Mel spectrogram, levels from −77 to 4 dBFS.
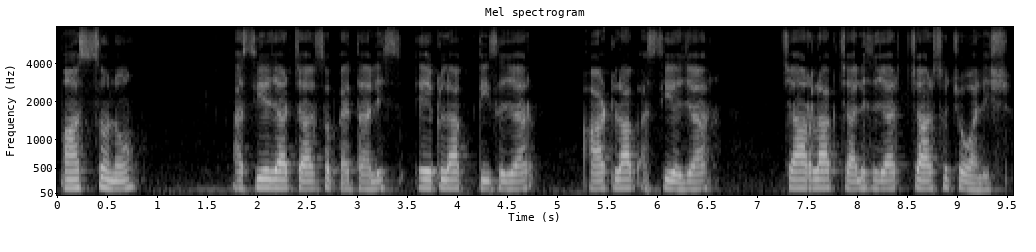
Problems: constant background noise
